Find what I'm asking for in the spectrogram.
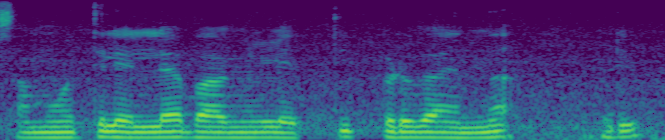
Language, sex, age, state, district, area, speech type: Malayalam, male, 18-30, Kerala, Kozhikode, rural, spontaneous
